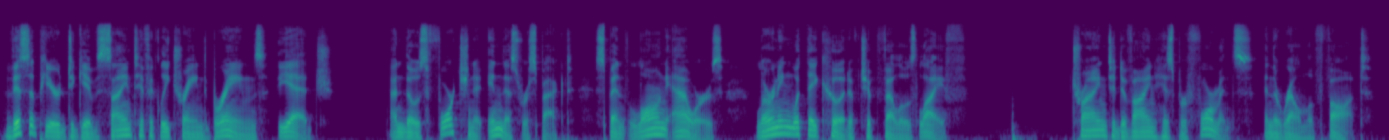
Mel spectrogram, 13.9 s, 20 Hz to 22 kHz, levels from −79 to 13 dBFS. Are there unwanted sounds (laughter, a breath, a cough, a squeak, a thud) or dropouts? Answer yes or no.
yes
